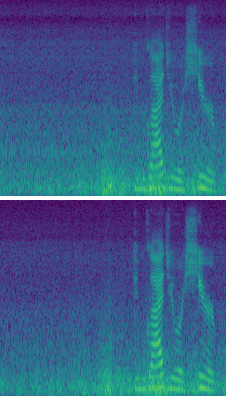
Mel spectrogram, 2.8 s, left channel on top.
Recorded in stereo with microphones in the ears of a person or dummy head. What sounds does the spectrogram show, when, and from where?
1.7 s a woman speaking: 15° right (ahead or behind)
